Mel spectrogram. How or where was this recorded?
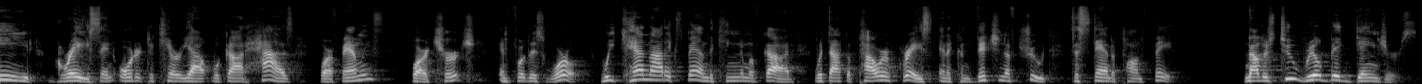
large echoing room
